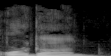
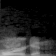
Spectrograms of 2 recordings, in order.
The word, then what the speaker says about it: Oregon: Is it Oregon or Oregon? – Oregon. – Oregon. Okay. Did I say it right? – Well, one Oregon time is right. Oregon is if you don't live here.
